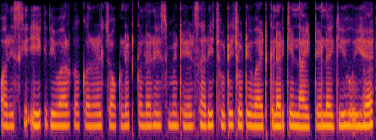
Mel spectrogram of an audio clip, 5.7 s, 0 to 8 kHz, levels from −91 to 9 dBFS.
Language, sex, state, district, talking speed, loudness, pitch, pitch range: Hindi, female, Bihar, West Champaran, 210 wpm, -17 LUFS, 210 Hz, 205-215 Hz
